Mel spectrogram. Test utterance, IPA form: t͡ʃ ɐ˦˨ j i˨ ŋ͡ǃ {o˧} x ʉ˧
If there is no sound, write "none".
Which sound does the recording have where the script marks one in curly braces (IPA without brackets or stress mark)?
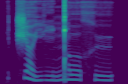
o˧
